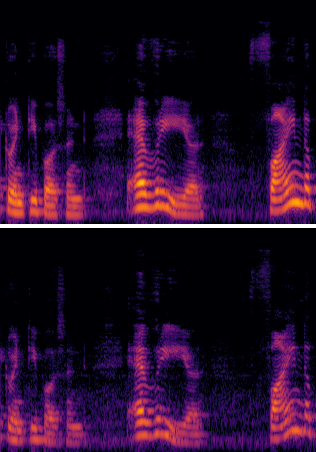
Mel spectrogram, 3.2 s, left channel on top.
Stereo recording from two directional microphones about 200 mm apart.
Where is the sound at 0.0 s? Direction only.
50° left (ahead or behind).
